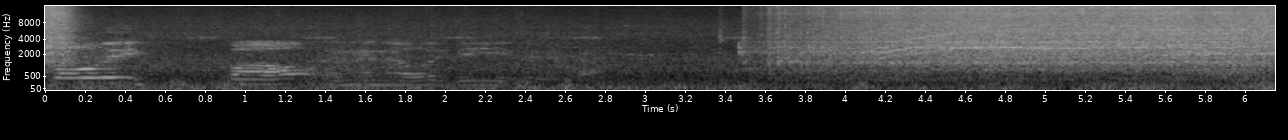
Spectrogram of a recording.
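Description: A handheld power saw starts abruptly about three and a half seconds in and runs at a steady pitch: a hissing motor noise with a faint high whine, as branches are cut in a tree. Faint voices come before it.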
